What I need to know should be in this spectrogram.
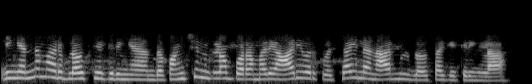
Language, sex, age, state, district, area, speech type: Tamil, female, 60+, Tamil Nadu, Sivaganga, rural, conversation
